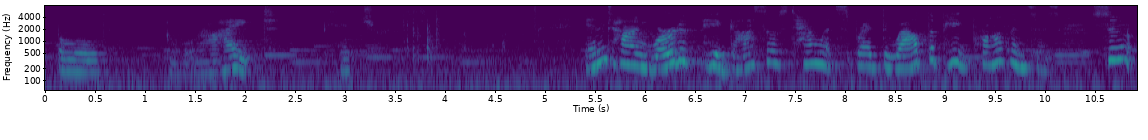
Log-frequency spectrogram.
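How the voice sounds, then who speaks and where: A woman reading a picture book aloud to children as a storyteller, expressive and exclamatory, with dramatic emphasis on key words. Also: fairly high pitch, distant mic. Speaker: children's storyteller and event host. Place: University museum gallery.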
